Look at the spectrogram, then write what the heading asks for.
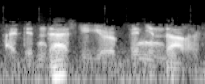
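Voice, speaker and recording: Deep-voiced, menacing small-town boss. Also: male voice, husky. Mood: veiled menace. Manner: slow, curt, veiled threats. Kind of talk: 1950s radio drama acting. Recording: muffled old radio recording, noisy.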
